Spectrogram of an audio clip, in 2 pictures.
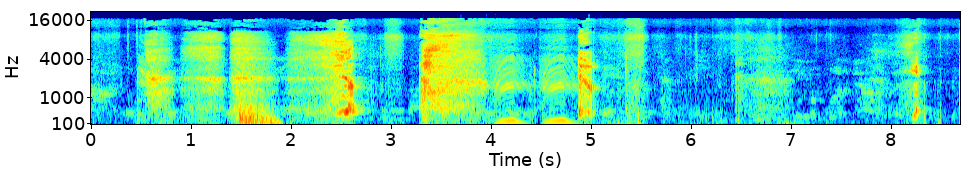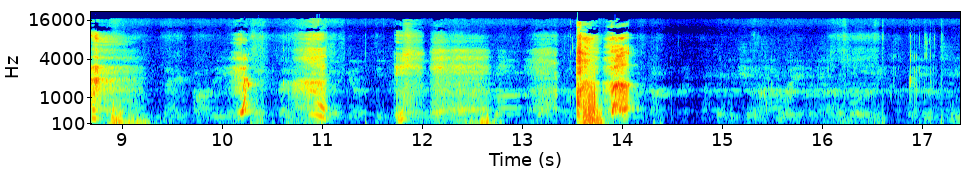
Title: My hiccups are keeping me from charging my phone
